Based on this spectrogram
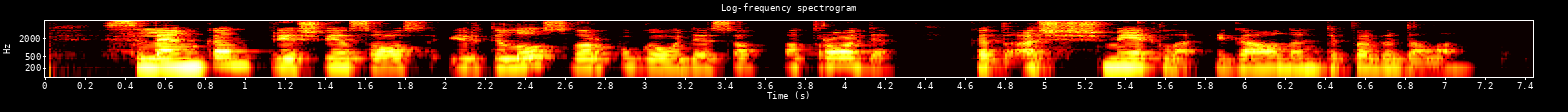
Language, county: Lithuanian, Kaunas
